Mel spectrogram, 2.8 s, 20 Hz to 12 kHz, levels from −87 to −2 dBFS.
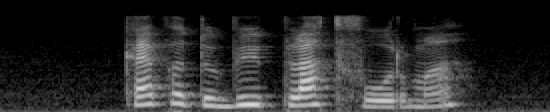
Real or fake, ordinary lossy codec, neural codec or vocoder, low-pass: real; MP3, 64 kbps; none; 7.2 kHz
